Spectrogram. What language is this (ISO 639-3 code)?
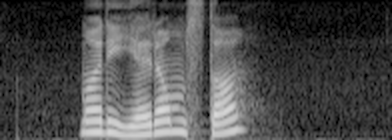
nor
